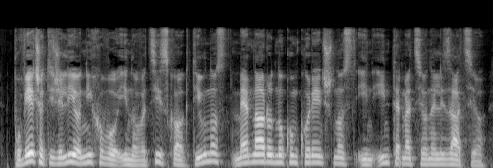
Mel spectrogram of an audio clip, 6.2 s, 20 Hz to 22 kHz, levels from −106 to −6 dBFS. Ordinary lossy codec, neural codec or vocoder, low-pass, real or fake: MP3, 96 kbps; none; 10.8 kHz; real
